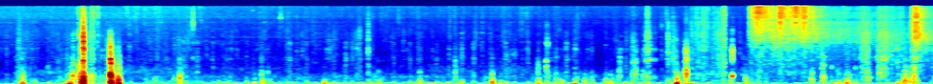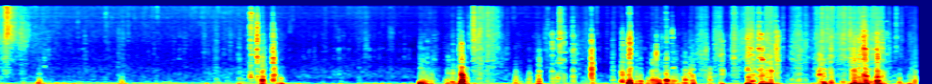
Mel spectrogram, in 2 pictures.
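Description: Cast iron frying pan being handled and wiped out with a paper towel: a few sharp knocks and clunks spread through, and a brief rubbing sound about eight seconds in.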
